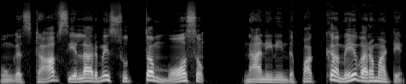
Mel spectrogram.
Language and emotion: Tamil, angry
